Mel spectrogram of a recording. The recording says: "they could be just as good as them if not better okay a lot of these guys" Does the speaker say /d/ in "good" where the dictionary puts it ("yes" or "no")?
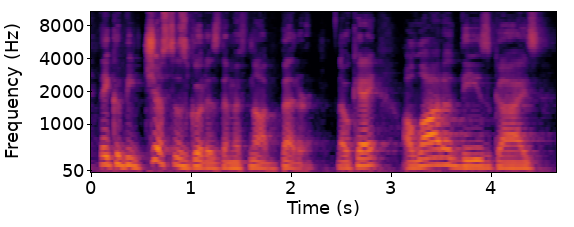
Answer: yes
